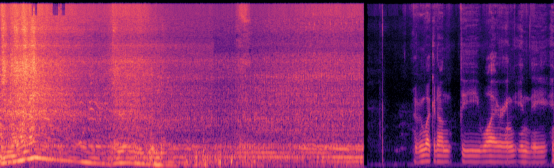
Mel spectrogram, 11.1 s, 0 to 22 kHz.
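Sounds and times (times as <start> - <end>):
car engine idling: 0.0 - 7.3.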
